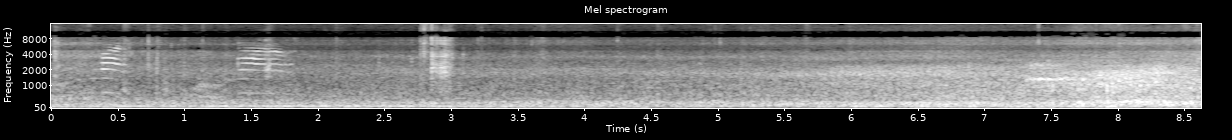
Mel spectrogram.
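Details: Old, hungry, toothless female stray cat living in a neighbourhood front yard, fed from a roof after running up; two short, high, rising meows in the first two seconds, followed by steady broadband rushing background noise.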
